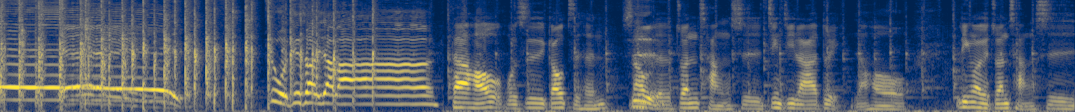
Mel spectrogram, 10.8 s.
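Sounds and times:
applause: 0.0 - 3.9
speech: 2.8 - 10.7.

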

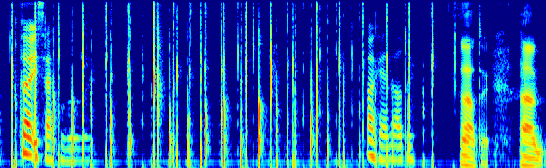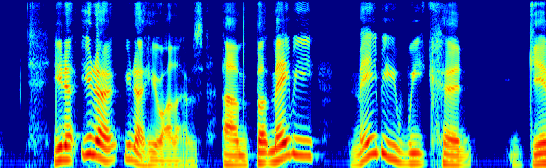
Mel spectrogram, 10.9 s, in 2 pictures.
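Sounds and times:
brisk uneven hand clapping: 0.0 - 4.7
speech: 0.2 - 1.0, 3.7 - 10.9.

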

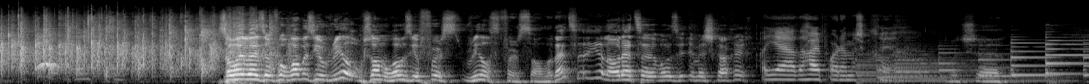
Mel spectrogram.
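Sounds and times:
audience applause: 0.0 - 3.6
speech: 2.2 - 10.2.

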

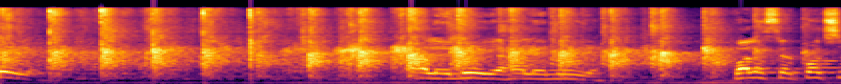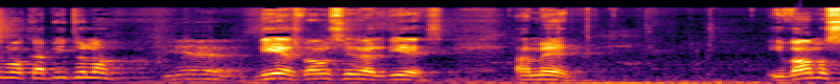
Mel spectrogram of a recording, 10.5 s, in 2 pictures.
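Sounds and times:
audience applause: 0.0 - 5.2
speech: 2.6 - 4.0, 4.6 - 9.0, 10.0 - 10.4.

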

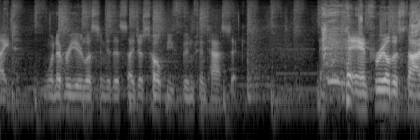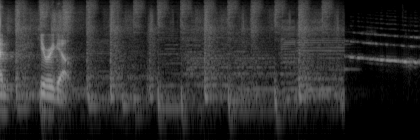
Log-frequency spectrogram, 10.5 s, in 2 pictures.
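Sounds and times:
speech: 0.0 - 3.2, 4.0 - 6.2
loud rhythmic music-like pulses: 0.0 - 9.6
laughter: 4.0 - 4.6
police car siren passing: 9.6 - 10.4.

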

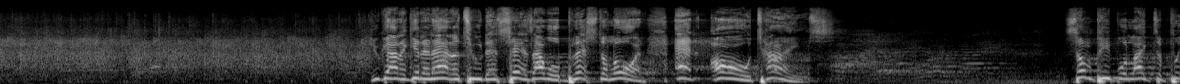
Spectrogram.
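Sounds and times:
audience clapping hands: 0.0 - 4.4
speech: 3.7 - 8.4, 10.7 - 11.7.

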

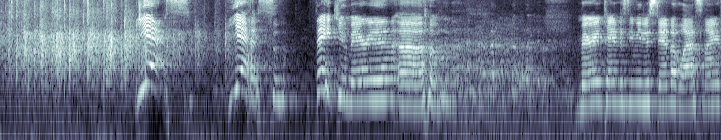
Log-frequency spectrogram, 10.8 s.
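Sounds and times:
clapping: 0.0 - 4.0
speech: 3.7 - 7.0, 8.7 - 10.8
laughter: 6.0 - 8.7.

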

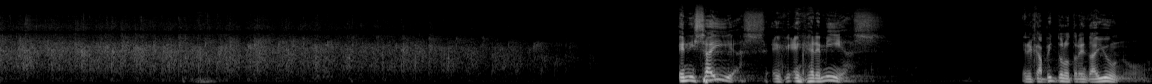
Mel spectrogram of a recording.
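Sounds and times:
audience applause: 0.0 - 6.0
speech: 6.8 - 8.8, 10.2 - 11.4.

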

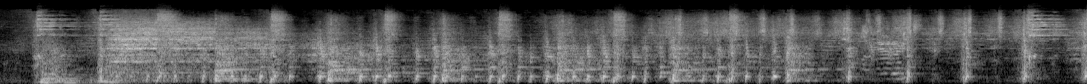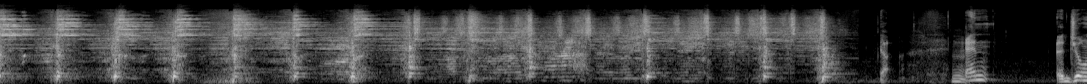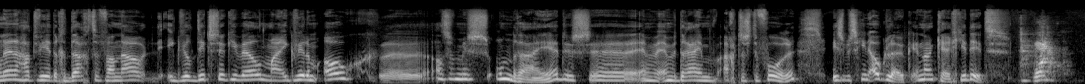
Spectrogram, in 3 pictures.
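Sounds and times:
recorded drum part playing: 0.0 - 19.4
speech: 21.6 - 32.5.

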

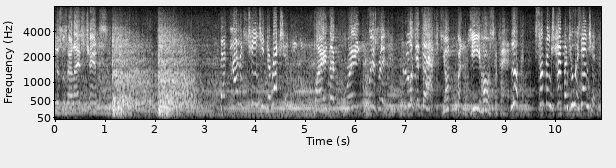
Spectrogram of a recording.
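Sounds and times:
speech: 0.1 - 1.5, 3.3 - 10.9
rifle gunshots: 1.2 - 3.1.

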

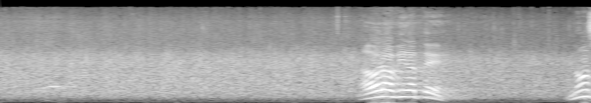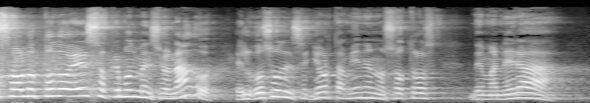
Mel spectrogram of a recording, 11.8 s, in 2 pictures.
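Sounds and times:
audience applause: 0.0 - 7.6
speech: 3.6 - 4.6, 5.7 - 11.6.

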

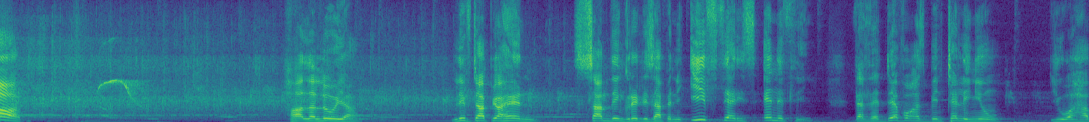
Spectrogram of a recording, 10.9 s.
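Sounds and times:
speech: 0.0 - 0.4, 2.9 - 3.7, 4.5 - 10.8
audience hand clapping: 0.0 - 6.8.

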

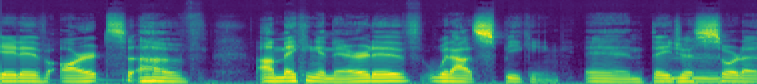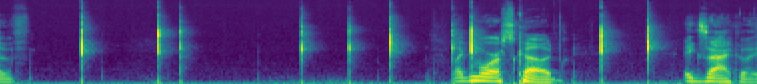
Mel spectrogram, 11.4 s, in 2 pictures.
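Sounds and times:
speech: 0.0 - 5.9, 9.1 - 10.0, 10.8 - 11.3
finger snapping: 6.3 - 7.2, 7.9 - 9.3, 10.2 - 10.7.

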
